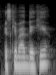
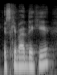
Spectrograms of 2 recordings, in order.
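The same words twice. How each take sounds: No difference in how they are said.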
